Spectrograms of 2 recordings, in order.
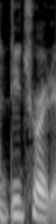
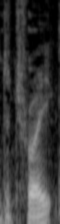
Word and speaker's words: Detroit: Why do you say it like that? Is it not Detroit? – Detroit? – Yeah, you do say it a little weird. – I'm sorry. – Detroit? – Canadian. – And there's your Canadian.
